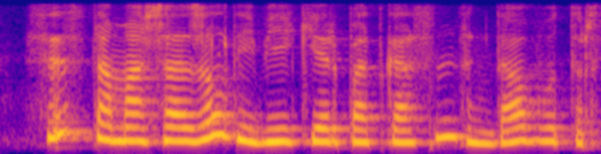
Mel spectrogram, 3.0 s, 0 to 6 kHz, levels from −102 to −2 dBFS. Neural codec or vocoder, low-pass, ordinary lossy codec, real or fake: none; 5.4 kHz; none; real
